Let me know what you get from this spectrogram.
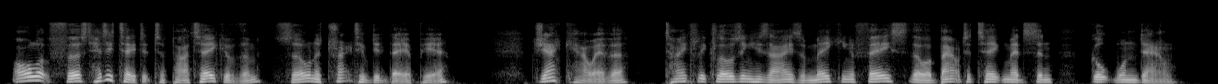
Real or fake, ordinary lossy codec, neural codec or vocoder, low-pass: fake; AAC, 48 kbps; codec, 16 kHz in and 24 kHz out, 1 kbps, XY-Tokenizer; 7.2 kHz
